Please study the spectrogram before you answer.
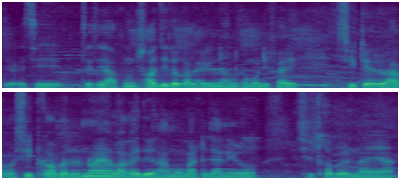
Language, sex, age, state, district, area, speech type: Nepali, male, 18-30, West Bengal, Alipurduar, urban, spontaneous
